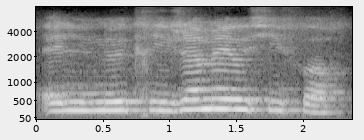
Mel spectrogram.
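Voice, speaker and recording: A woman voicing three young children teasing their mother and refusing to open the door, in a slow, sing-song way. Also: fairly high pitch, mellow, a little hiss or hum. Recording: dull, roomy recording.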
